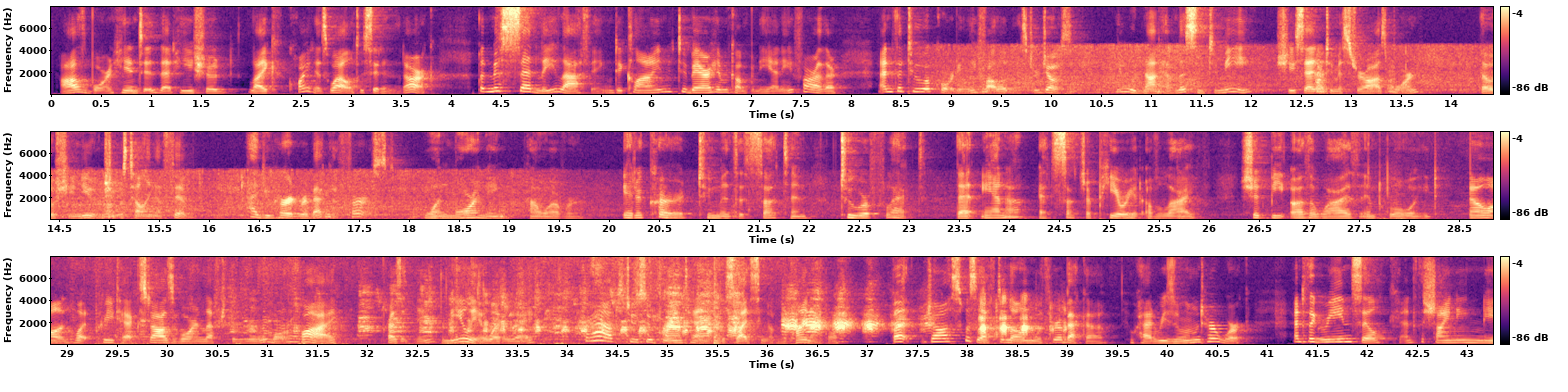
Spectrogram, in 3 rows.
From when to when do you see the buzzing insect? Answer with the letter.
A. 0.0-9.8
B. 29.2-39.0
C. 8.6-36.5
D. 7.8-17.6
C.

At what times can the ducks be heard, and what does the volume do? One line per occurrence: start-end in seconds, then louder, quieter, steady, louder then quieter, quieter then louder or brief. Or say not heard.
29.2-39.0 louder.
